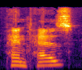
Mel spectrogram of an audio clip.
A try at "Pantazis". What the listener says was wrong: Isn't it Pantazis? Yeah, because it's C-I-S. Z-A-S. P-A-N-T-A-Z-I-S. Well, Pantaz, wouldn't that be without the I-S?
